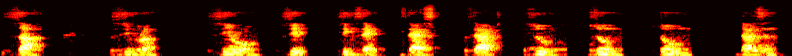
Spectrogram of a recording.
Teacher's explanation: Voice alveolar fricative sound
